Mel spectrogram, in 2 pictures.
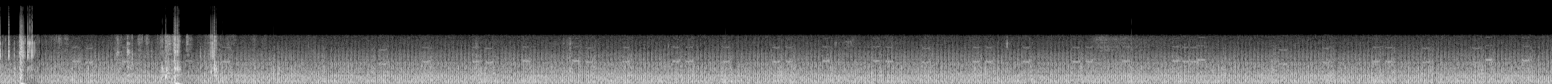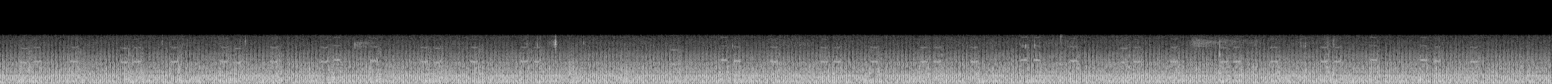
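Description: Steady engine drone, unchanging in pitch throughout, with a few knocks in the first two seconds.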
